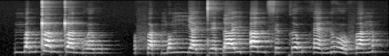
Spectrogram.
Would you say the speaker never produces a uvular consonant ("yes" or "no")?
yes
